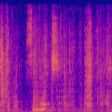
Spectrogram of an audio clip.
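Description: Aluminium-foil-wrapped cardboard tube rubbing and crinkling against the rim of a hole in a paper plate as it is worked through, in short scrapes. A brief rising hum from a person comes less than a second in.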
